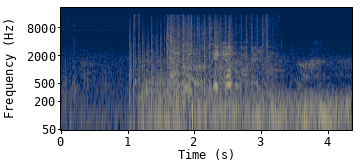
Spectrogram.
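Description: Rapid gunshots fire in bursts at close range.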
